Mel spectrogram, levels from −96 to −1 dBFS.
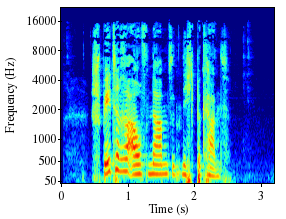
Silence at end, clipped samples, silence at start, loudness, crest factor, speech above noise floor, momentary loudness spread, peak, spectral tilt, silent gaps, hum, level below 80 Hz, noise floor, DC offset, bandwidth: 0.7 s; under 0.1%; 0.45 s; -20 LUFS; 18 dB; 44 dB; 13 LU; -2 dBFS; -5 dB/octave; none; none; -34 dBFS; -63 dBFS; under 0.1%; 16 kHz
